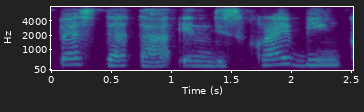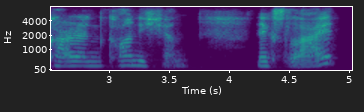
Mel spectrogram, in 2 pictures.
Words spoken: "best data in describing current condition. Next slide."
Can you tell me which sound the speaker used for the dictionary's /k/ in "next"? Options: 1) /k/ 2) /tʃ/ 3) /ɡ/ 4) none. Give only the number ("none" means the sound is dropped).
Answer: 1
